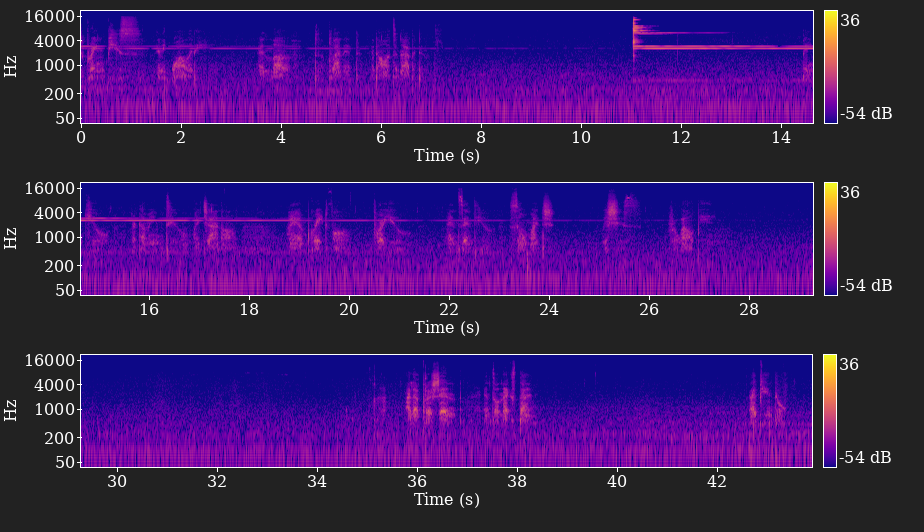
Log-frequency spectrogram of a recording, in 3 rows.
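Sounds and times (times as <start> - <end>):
person whispering: 0.0 - 2.8, 3.6 - 7.2, 14.4 - 18.0, 18.7 - 21.2, 22.0 - 24.1, 25.1 - 25.8, 26.4 - 27.4, 35.2 - 38.4, 42.6 - 43.4
tuning fork ringing: 0.0 - 26.5.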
